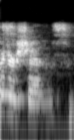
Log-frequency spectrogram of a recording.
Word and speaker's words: Widdershins: Okay, but I think it's spelled with a D. So it's Widdershins. Widdershins.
